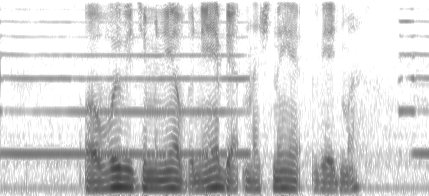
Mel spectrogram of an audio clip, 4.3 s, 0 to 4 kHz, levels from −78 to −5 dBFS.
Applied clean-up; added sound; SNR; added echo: none; Wind instrument, woodwind instrument; 13 dB; none.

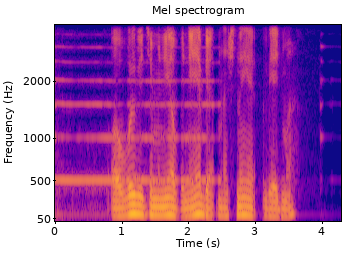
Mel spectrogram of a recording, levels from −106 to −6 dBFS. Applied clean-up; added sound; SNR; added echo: neural mask model RNNoise.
